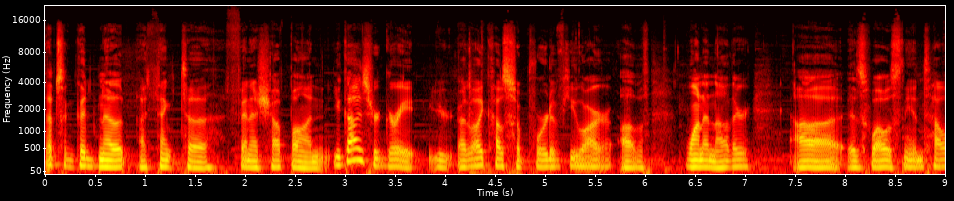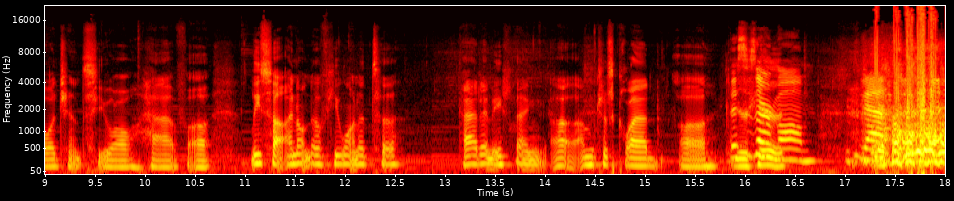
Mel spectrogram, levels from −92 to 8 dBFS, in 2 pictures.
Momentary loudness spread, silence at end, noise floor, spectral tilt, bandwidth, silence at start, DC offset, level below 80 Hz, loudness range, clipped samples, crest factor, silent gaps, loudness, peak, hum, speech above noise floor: 15 LU; 0 s; -50 dBFS; -5 dB/octave; over 20 kHz; 0 s; under 0.1%; -48 dBFS; 6 LU; under 0.1%; 22 dB; none; -22 LUFS; 0 dBFS; none; 29 dB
